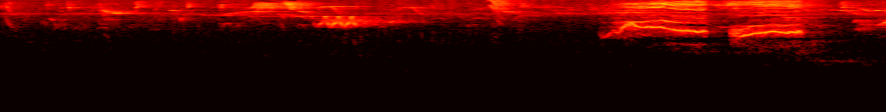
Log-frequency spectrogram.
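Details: A bird gives two clear whistled notes, each rising and then levelling, close together late in the phrase. A faint high hiss or buzzing continues throughout.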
